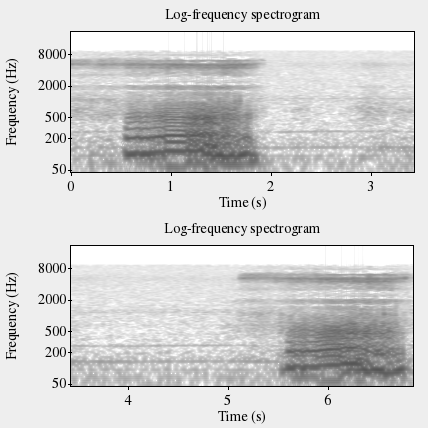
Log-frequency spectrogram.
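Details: Middle-aged man snoring in his sleep: two loud, rough snores separated by a quiet pause of about three and a half seconds; the uploader suspects sleep apnoea from the count of shallow hypopnoea breaths.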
